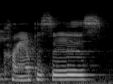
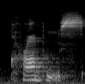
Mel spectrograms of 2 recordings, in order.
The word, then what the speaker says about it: Krampus: There were so many Krampuses. Okay, Krampus. I have a friend from Austria, and it's actually Krampus. Something like that. Krampus, as the Americans say. We say Krampus.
